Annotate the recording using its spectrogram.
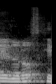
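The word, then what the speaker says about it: Jodorowsky: Aber das ja, mittlerweile, übrigens war Jodorowski richtig, ich habe es gegoogelt.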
